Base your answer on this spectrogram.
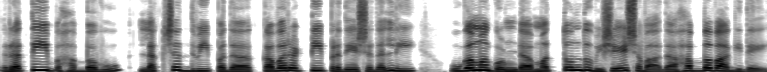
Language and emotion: Kannada, neutral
